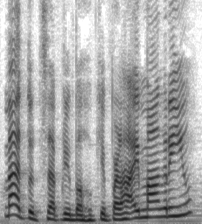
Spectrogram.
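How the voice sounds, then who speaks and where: A woman's voice: fairly high pitch, sing-song, fast, fairly bright tone, soft background music. A woman voicing a stern, caring older mother-in-law in a cartoon story, commanding and scolding. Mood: coaxing.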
